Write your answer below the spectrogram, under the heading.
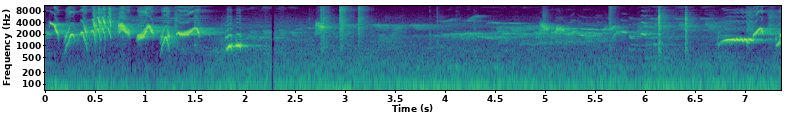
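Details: Competitive singing by a white-rumped shama: a loud opening of tumbling warbled whistles, quieter sparse notes with wing flutters, and a rising whistle at the end.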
